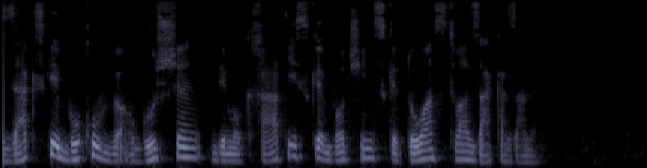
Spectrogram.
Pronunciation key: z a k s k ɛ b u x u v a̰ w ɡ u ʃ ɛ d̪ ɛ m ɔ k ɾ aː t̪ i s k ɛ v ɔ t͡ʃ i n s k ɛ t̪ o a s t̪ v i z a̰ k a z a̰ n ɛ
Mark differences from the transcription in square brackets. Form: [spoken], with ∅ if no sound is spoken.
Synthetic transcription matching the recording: z a k s k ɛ b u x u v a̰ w ɡ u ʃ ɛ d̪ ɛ m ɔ k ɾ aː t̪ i s k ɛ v ɔ t͡ʃ i n s k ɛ t̪ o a s t̪ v [a] z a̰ k a z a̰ n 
